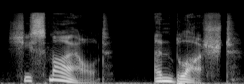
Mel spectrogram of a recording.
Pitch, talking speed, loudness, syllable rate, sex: 130 Hz, 100 wpm, -16 LUFS, 3.2 syllables/s, male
